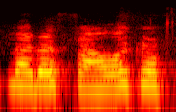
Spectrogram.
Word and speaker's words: Metafalica: It's called Metafalica for a reason, in that it looks phallic. Metafalica looks like a giant penis.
